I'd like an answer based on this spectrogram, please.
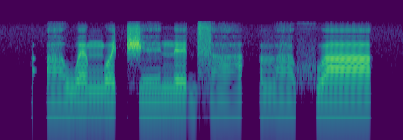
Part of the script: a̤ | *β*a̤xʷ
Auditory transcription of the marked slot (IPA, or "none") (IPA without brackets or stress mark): β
